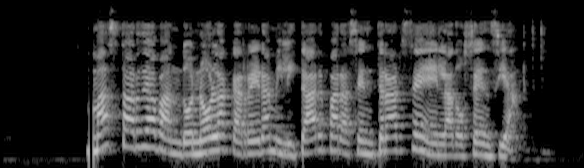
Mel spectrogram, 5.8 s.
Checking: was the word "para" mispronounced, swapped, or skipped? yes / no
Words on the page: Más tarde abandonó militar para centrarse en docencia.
no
